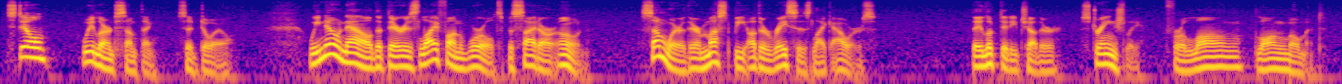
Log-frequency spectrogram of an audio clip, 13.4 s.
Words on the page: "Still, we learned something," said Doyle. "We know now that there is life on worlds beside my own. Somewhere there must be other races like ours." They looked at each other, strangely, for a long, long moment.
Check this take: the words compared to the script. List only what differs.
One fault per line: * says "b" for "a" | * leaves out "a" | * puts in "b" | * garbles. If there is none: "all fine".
* says "our" for "my"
